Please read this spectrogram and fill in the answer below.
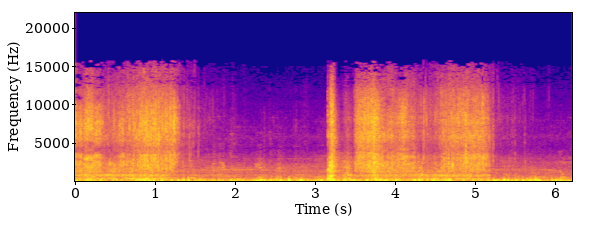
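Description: Pop-jet fountain jets spraying up from the paving: a hiss of spray that dies away about a second in, then a sharp pop about three seconds in as the jets fire again and spray for about two seconds before cutting off.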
